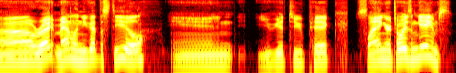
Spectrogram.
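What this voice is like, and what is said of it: Usual voice. Nothing is said of it.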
